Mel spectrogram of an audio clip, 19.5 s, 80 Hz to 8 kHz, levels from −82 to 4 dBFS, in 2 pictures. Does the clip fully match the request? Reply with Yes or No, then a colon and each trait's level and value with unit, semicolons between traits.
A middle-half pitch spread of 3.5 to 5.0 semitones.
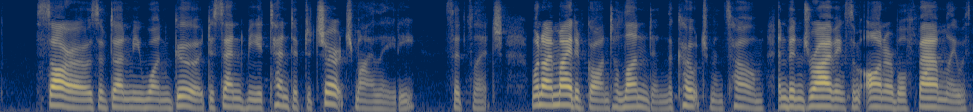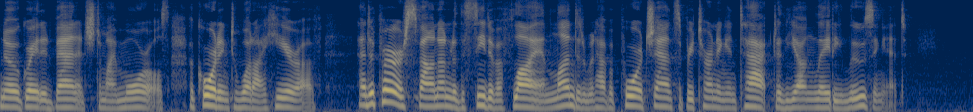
No: average, 3.0 semitones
